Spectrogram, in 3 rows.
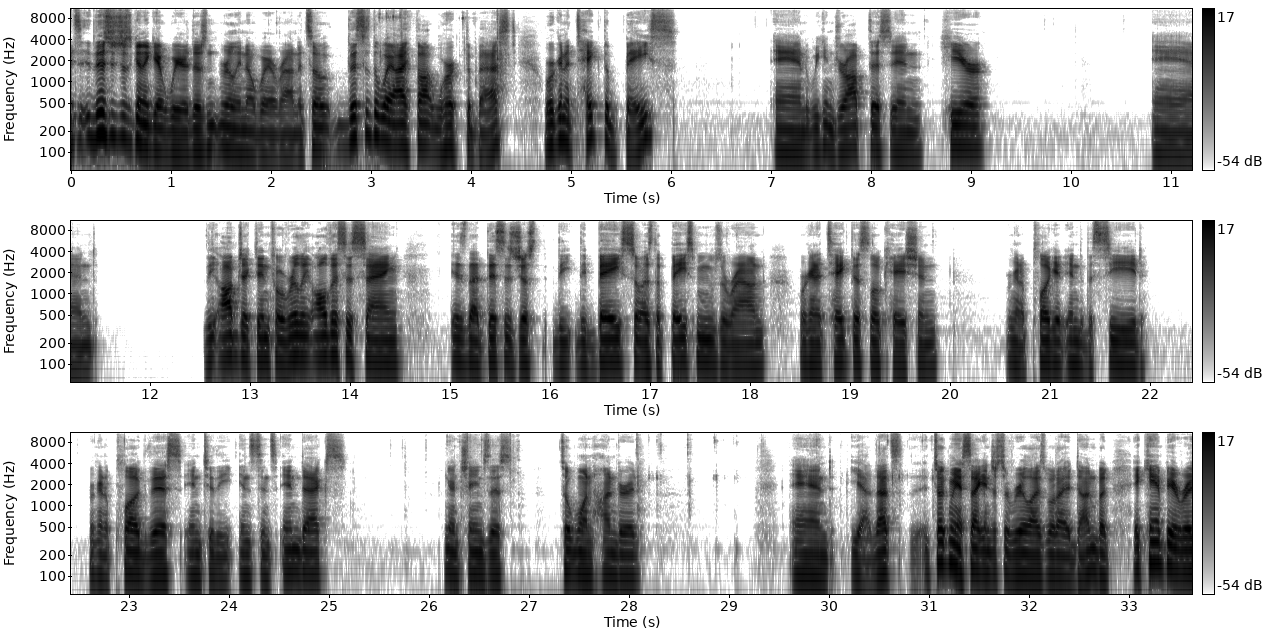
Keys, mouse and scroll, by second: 2.1-4.8 drag, 5.5-8.5 drag, 10.5-12.6 drag, 13.2 click, 18.9 click, 20.6-21.9 drag, 22.5-24.1 drag, 25.7-27.3 drag, 26.5 KP_0, 27.7 middle click, 28.8 shift+d, 29.6 middle click, 30.0 shift+middle drag, 30.2 middle click, 30.6 g.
